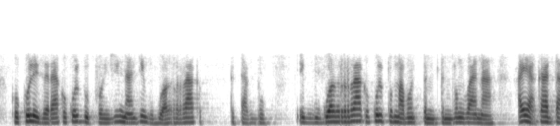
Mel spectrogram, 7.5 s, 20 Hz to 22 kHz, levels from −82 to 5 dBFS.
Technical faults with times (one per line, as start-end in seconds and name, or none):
0.00-7.47 tandem speech coding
